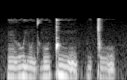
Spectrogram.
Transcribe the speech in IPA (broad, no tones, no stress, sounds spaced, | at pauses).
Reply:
ẽ l u j ũ dʱ ũ ǃ ĩ | p i ǀ u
